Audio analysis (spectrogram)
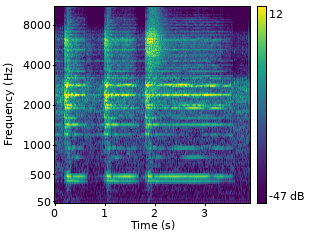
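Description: A bus horn in the Bus Simulator Indonesia game blares three times, two short blasts then one longer sustained honk, loud and close with a bright tonal buzz.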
